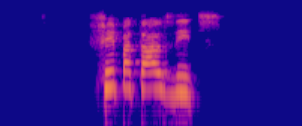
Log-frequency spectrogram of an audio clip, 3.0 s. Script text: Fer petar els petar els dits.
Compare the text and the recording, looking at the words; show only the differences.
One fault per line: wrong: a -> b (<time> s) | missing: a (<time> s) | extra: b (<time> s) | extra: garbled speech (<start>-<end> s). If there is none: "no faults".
missing: petar els (1.8 s)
